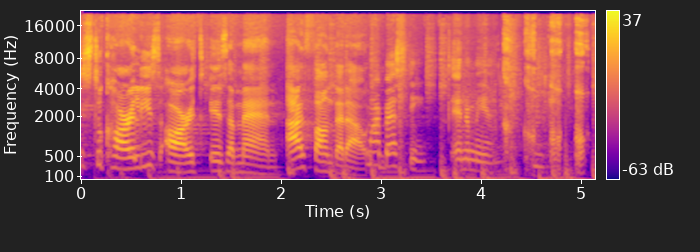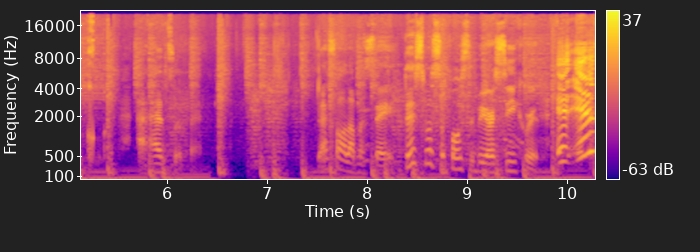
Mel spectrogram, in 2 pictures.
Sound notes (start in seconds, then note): 4.5 chuckles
